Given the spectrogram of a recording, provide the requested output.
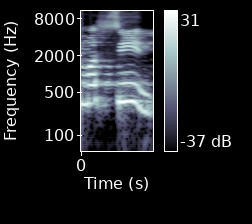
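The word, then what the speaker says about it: machine: और यहाँ पे सी के बाद एच हुआ तो इसका उच्चारण क्या हो गया, स हो गया। इसको पढ़ते हैं मशीन, क्या पढ़ते हैं, मशीन।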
